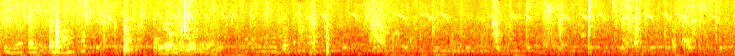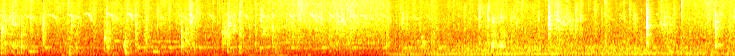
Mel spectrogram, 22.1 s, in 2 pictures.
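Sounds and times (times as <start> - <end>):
birds chirping: 0.1 - 22.0.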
